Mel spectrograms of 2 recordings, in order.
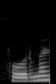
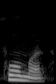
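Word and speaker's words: former: द फॉर्मर mayor, फॉर्मर नहीं फॉर्मर, एम है आर के बाद तो आर जो है साइलेंट है।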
